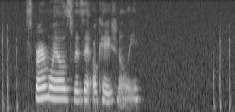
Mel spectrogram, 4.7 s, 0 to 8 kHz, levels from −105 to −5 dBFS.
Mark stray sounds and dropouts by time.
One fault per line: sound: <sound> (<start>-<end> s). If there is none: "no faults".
no faults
